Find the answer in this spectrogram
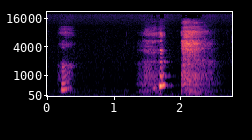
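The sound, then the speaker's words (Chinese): Heavy panting breaths, a few short gasping exhalations separated by pauses, some voiced and breathy, rising in force toward the end. “看你呀，都大喘气了，别心急呀”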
